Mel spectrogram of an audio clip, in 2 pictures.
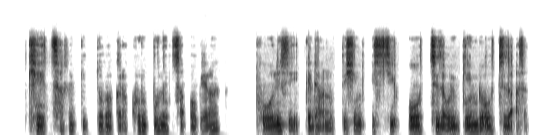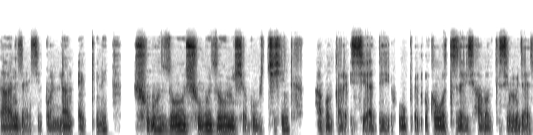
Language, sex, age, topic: Gamo, male, 25-35, government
